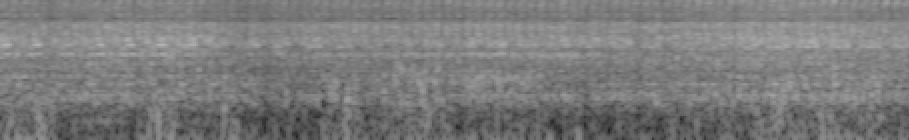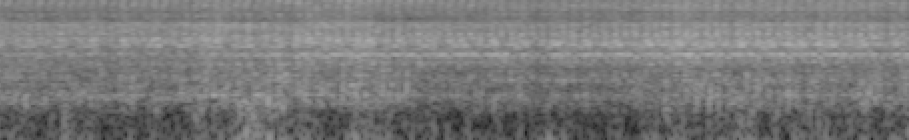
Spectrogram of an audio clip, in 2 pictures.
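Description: Engine idles with a faint rattly tapping that comes and goes over the idle hum; an intermittent knock at idle, cause unknown.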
